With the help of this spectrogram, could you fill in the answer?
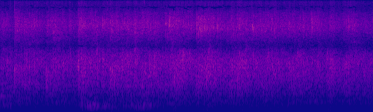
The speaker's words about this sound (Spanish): Dele un aplauso al Rey.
